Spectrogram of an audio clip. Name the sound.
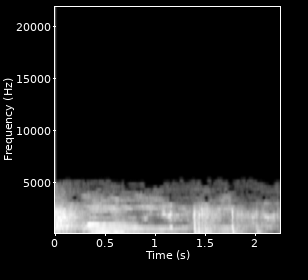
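gunshot sound effect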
